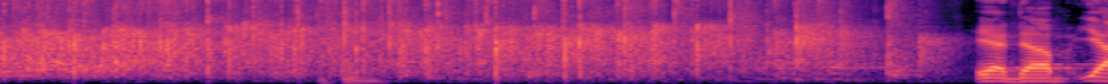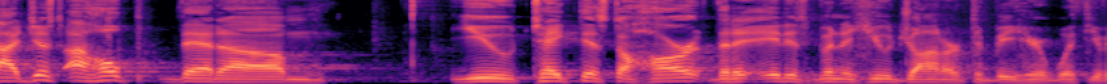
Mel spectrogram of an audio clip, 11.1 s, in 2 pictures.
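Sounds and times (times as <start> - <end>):
crowd applause: 0.0 - 4.8
speech: 4.9 - 7.2, 7.8 - 11.0.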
